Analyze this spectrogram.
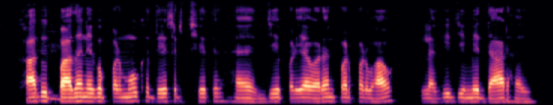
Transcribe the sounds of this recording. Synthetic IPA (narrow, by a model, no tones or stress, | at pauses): kʰaːd̪ʊt̪̚paːd̪əneːkopɾəmʊkʰd̪eːʃɾəkʃeːt̪ɾəɦɛd͡ʒeːpəɾjaːʋəɾənpəɾpɾəbʱaːʋ | ləɡid͡ʒɪmed̪aːɽɦɛi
